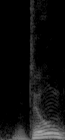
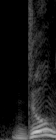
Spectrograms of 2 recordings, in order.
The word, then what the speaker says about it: don't: It's, don't get me wrong, it was very good. Okay, so the T is kind of silent.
